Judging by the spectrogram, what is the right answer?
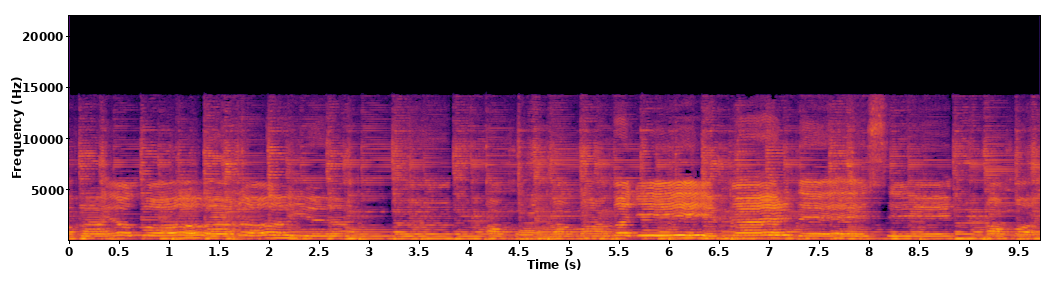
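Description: A child singing while strumming a long-necked bağlama, with a steady drone note under quick plucked strokes and a wavering, ornamented vocal line.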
